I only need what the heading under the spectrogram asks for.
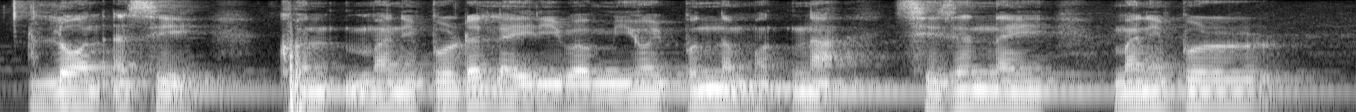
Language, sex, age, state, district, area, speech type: Manipuri, male, 18-30, Manipur, Bishnupur, rural, spontaneous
